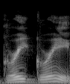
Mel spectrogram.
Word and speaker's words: gris-gris: And my exposure, my first experience with it, was helping the priestess prepare what's called gris-gris bags. Now, if you've never heard of gris-gris, it's spelled Gris, and then just spell that again, gris-gris.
